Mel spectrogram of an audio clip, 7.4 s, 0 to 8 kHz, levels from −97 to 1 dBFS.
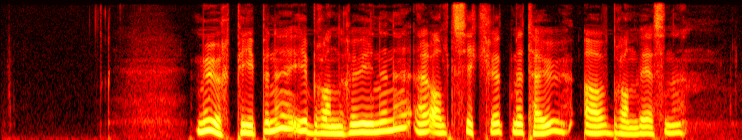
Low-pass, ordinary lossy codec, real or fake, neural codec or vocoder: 7.2 kHz; none; real; none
